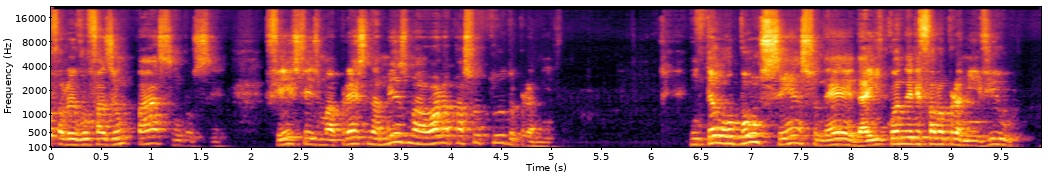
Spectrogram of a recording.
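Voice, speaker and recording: A man's voice: a little high, mellow. A man, telling his personal story in earnest as an interview guest, often quoting what others said to him. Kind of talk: personal testimony in a live interview. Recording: roomy echo, distant from the mic.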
